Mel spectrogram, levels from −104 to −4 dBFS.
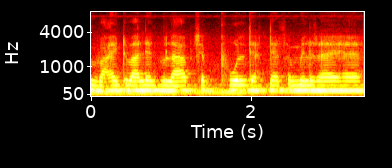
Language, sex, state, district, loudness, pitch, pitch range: Hindi, male, Chandigarh, Chandigarh, -14 LUFS, 135 Hz, 135-140 Hz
